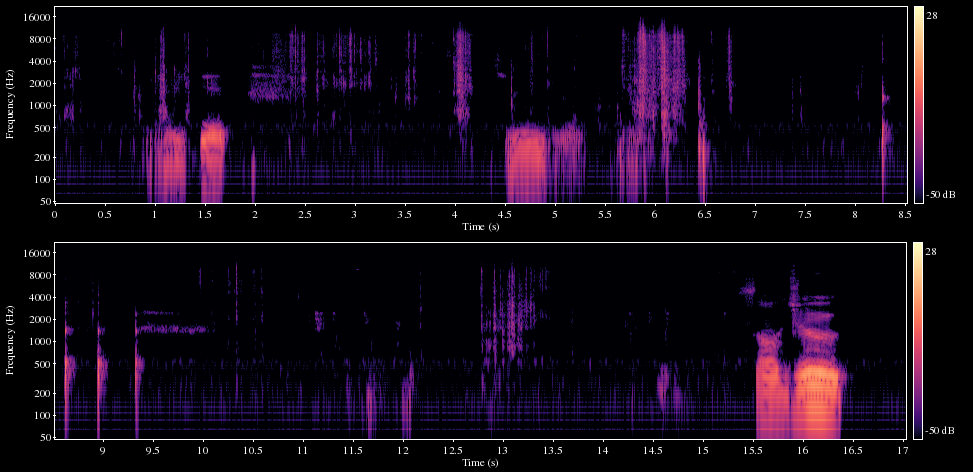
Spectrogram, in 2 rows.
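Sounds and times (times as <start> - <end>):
book pages rustling: 0.0 - 1.6, 2.2 - 8.2, 10.1 - 11.2, 12.1 - 14.5.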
